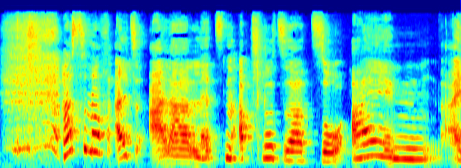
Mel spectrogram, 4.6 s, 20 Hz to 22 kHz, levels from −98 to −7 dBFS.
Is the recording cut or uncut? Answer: uncut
